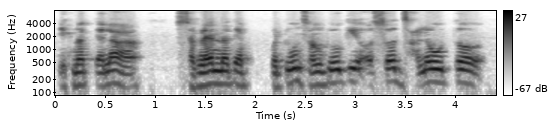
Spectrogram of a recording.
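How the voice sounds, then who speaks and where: Husky male horror storyteller. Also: a little high, steady tone, normal speed, darkish tone, poor audio. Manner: addresses listeners as friends, repeats words for suspense. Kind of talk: spoken horror story narration.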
